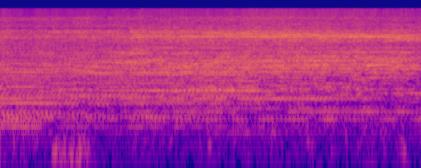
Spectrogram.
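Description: Drill bit boring into a spinning oak blank on a wood lathe: a steady cutting hiss over the lathe's running hum, with a higher edge coming in about a second in.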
